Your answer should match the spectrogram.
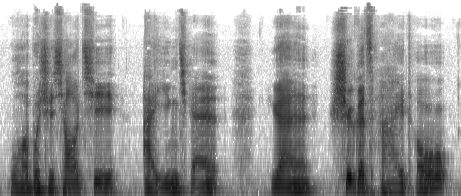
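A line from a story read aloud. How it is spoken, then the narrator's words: Laughing. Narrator (Chinese): 向薛姨妈笑道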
